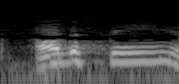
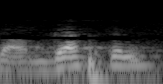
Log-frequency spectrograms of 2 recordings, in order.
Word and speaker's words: Augustine: But Augustine is the way I pronounce his name. You may pronounce it Augustine.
